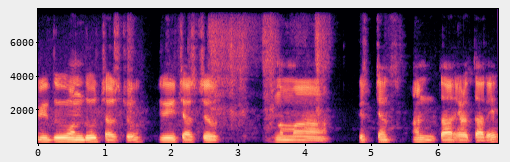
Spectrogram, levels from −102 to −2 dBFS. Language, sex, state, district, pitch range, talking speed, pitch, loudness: Kannada, male, Karnataka, Dharwad, 105-115 Hz, 80 wpm, 110 Hz, -16 LUFS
